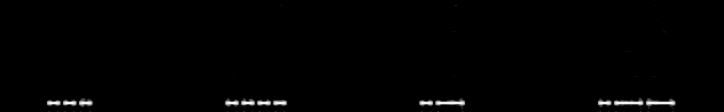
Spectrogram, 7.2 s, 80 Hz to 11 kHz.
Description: Morse code, heard as a keyed tone, about 15 wpm, spaced as for 5 wpm, 1000 Hz. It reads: SHAW
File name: qotdfiles / 5wpm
